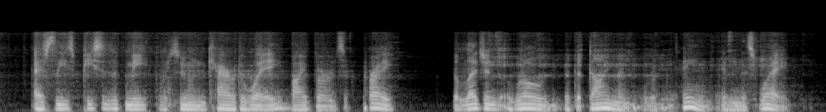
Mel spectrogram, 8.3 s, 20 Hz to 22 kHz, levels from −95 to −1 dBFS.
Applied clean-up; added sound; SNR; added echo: neural mask model RNNoise.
